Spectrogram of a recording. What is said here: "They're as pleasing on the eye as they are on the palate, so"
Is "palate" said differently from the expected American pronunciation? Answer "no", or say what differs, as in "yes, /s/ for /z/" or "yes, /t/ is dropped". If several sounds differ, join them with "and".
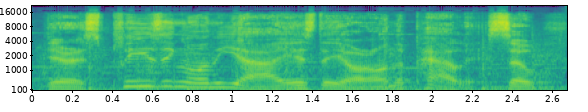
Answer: no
